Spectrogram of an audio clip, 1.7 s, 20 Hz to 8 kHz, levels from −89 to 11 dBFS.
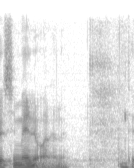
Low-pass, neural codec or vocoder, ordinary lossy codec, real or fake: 7.2 kHz; none; none; real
